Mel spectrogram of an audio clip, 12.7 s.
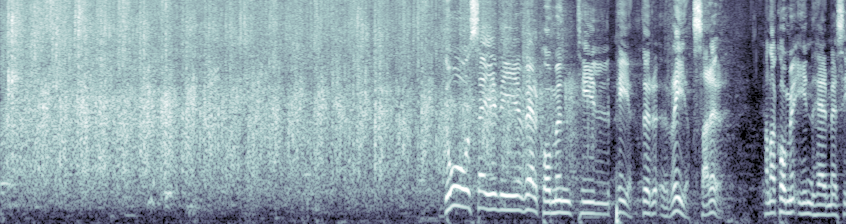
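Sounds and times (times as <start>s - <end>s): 
audience applause: 0.0s - 9.0s
speech: 6.7s - 12.6s.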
